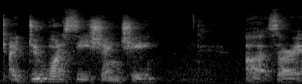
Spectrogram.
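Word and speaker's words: Shang-Chi: do want to see shang chi uh sorry i know it's pronounced shang chi but i've always ever since i read the comics way way way long ago it's always been shanky and it's going to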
